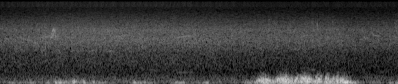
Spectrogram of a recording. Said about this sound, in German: Beenden wir doch diesen kurzen zweiten Teil dieses morgendlichen Podcastes mit dem schönen, nach Wasserfall klingenden Blätterrauschen der Espen.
